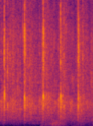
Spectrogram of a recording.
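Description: Football crowd applauding at a Blyth Spartans match against Grantham Town, a steady wash of clapping from the stands with sharper bursts recurring roughly every third of a second, broad and fairly loud throughout.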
